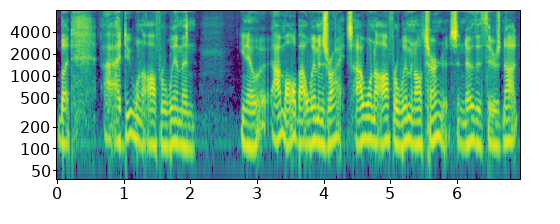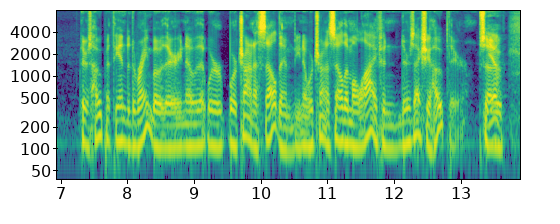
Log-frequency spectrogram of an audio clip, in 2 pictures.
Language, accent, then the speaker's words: English; the South, United States; I grew up here in the South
